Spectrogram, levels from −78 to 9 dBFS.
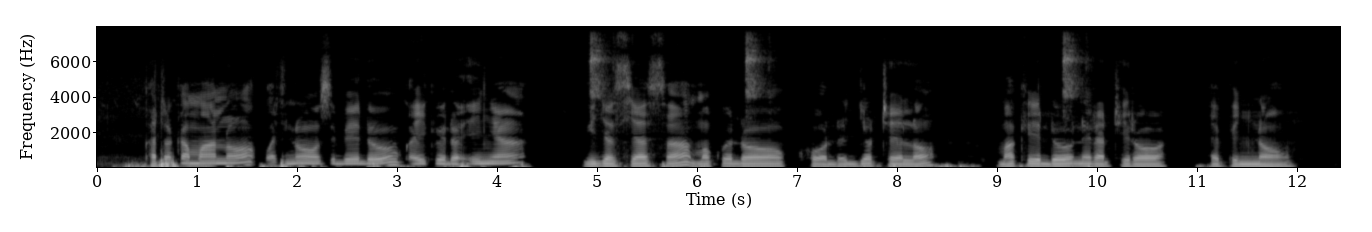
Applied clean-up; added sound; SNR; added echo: classical method Wiener filter.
